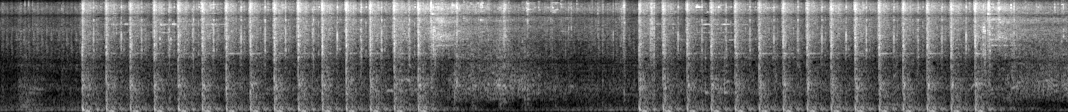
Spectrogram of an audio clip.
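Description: A heavy machine gun fires in rapid, rattling bursts close by.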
